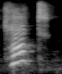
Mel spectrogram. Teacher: have the word cat the the first sound that you hear the k has been stopped by the back of the tongue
